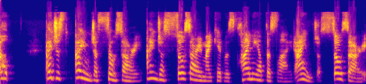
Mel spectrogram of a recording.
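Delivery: mock, profuse, gushing, repeated delivery. Retelling how a parent at the slide apologized to another parent, mimicking a very loud apology. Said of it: "very loudly".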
